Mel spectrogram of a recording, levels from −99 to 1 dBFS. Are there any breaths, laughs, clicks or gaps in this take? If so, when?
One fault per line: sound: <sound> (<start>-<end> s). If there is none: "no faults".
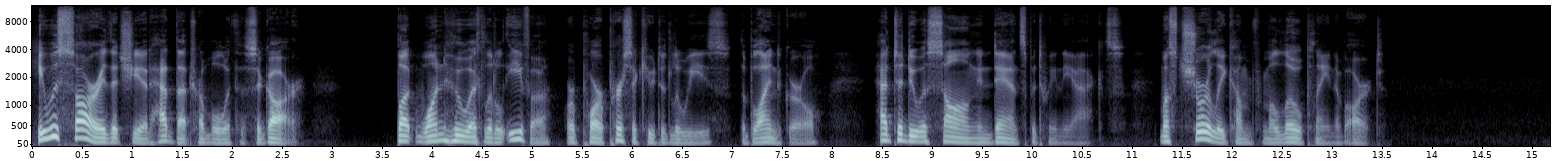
no faults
